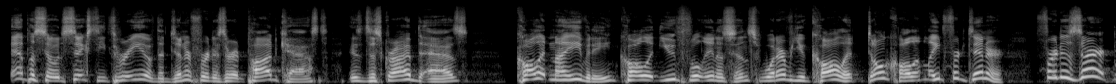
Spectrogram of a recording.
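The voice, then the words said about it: Put-on good guy reading voice. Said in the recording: “I'll do it in my good guy voice.”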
